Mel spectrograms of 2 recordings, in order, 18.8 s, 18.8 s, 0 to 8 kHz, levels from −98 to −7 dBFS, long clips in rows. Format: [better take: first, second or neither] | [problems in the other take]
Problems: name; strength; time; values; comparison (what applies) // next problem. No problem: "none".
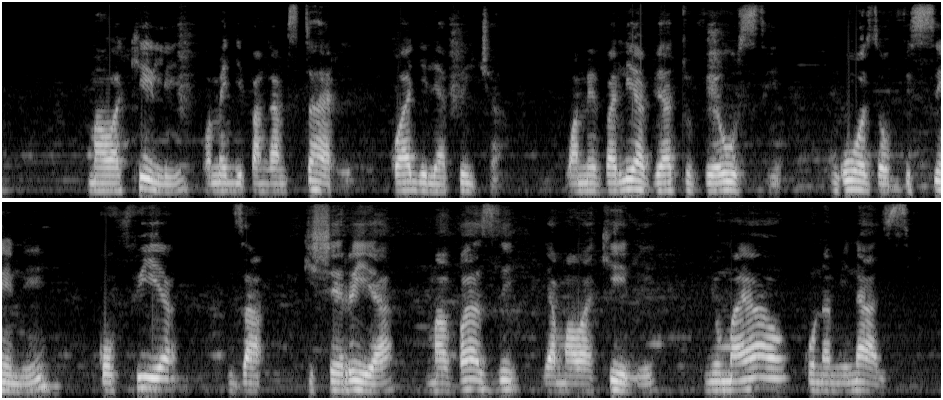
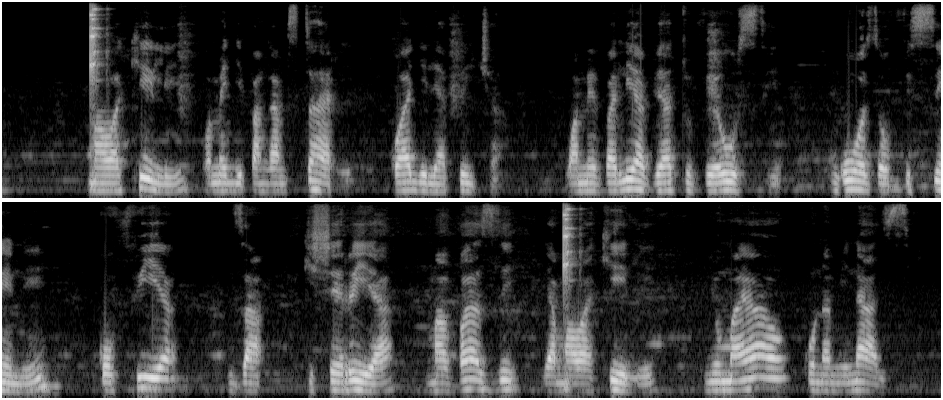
first | background sound (Cutlery, silverware); 7 dB below the speech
